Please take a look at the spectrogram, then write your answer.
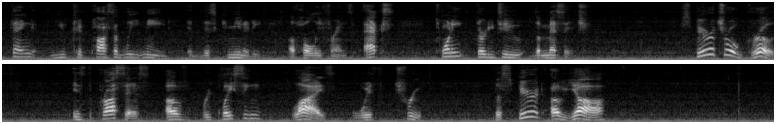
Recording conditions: phone or laptop microphone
